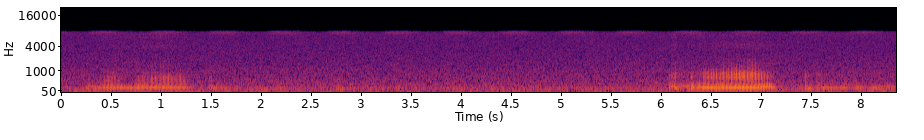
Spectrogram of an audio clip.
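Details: Sleeping dog snoring: two low, rough, harmonic snores, the first near the start and a louder one about five seconds later, over steady background hiss.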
